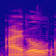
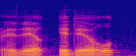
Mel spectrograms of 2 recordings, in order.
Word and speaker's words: Idyll: First, Idyll or Idyll, and I've checked, both of those pronunciations are acceptable in English.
